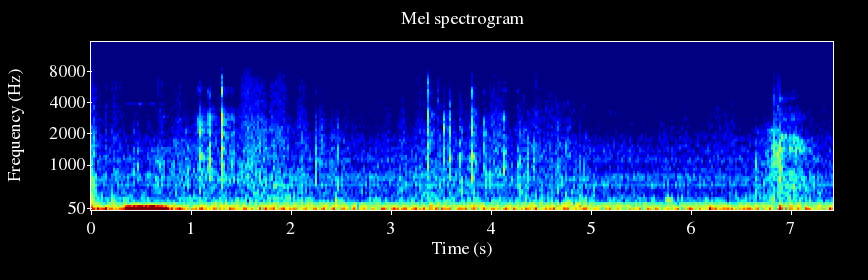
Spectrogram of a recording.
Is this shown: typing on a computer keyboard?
yes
